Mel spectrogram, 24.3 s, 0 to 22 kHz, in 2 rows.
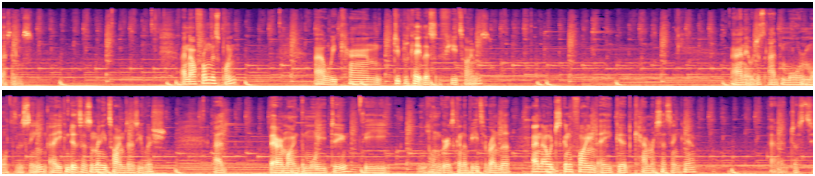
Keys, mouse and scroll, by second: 2.1 alt+d, 7.3 g, 9.7-13.6 middle drag, 13.6 space, 17.0 space, 18.4 space, 19.2 middle click, 20.0 KP_0, 21.3-22.2 scroll down 6, 22.2-24.3 middle drag.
